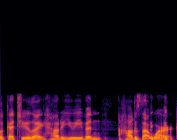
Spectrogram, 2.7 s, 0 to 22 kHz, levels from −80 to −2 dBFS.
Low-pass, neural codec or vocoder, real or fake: 7.2 kHz; none; real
